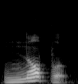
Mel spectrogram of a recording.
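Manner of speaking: "notebook" as two syllables "no-book", t unreleased; 영어식 발음. Shown as a demonstration. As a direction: say "notebook" like "nope-book", no vowel after the t. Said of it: "발음 공책". ("notebook"을 '노트북'이 아닌 '놋북'처럼 두 음절로)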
